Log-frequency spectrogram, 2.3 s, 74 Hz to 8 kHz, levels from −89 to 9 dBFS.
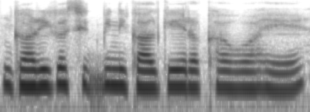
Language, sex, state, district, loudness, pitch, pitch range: Hindi, female, Arunachal Pradesh, Longding, -15 LUFS, 215 Hz, 205-225 Hz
